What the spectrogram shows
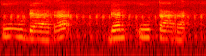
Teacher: vokal belakang tinggi atas bundar tertutup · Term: Vokal U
